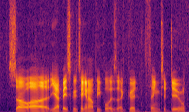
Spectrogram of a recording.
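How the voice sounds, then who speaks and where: This man's voice sits at a very deep, low pitch. There is vocal fry in it. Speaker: gamer. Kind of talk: casual gameplay commentary.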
